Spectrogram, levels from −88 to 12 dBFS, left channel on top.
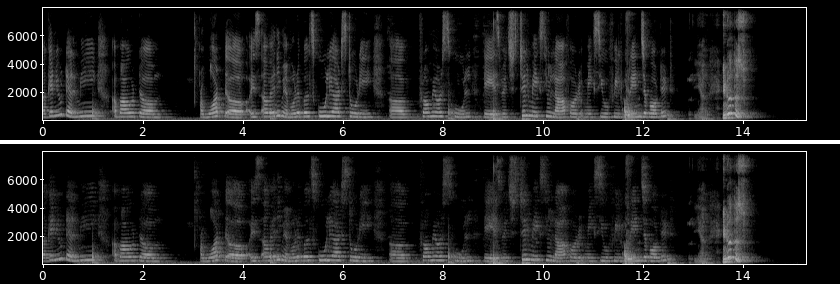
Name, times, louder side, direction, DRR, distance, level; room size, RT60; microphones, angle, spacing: voice 1, 0.0-2.4 3.1-12.5, left 4 dB, 65° left, 8 dB, 0.6 m, -34 dB
sound 1, 0.6-11.3, right 1 dB, 80° right, 1.3 m, -52 dB
voice 2, 13.0-14.1, equal, 5° left, 5 dB, 0.5 m, -29 dB
9.4 x 3.8 x 3.0 m, 0.62 s
head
